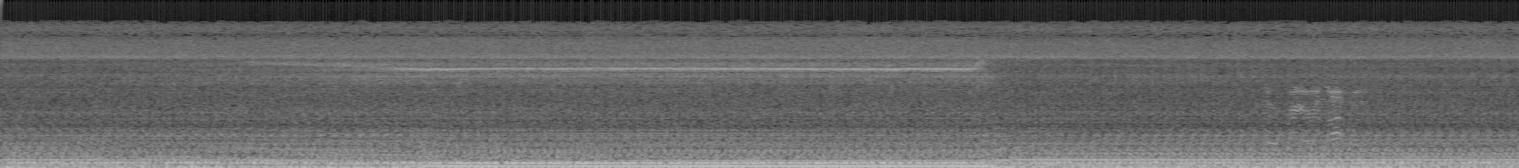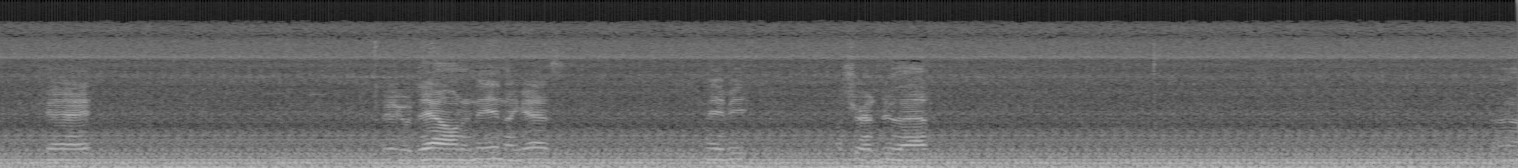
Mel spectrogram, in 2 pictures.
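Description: Excavator diesel engine running steadily, heard from inside the cab. From about three seconds in, a deeper hum joins, with a thin high whine over it. Both drop away at about ten seconds.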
